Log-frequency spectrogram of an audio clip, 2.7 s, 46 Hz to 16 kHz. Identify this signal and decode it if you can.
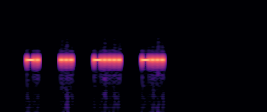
Morse code, heard as a keyed tone, about 53 wpm, spaced as for 29 wpm, 700 Hz. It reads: NS6B
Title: USA Call Signs - 4 Characters - 3x Character Spacing - 50wpm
